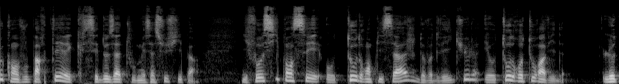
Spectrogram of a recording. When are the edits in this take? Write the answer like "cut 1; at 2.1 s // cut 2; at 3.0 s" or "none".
none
